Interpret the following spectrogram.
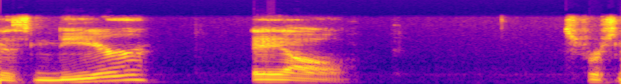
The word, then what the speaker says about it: Nir Eyal: His name is Nir Eyal. His first name is spelled Nir.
